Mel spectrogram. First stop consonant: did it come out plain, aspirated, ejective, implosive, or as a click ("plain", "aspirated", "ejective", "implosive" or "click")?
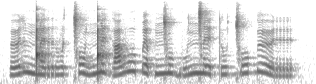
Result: click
